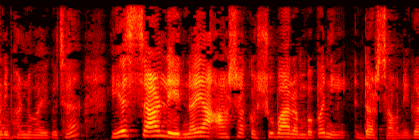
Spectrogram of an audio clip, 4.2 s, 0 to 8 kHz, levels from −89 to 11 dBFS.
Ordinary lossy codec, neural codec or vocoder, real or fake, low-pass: none; none; real; none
